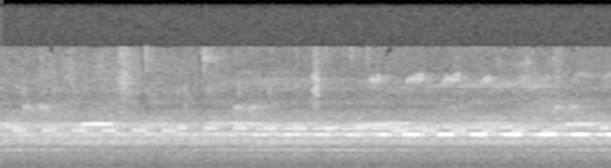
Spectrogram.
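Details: Crickets at night beside a campsite: a steady high, thin ringing tone, with a run of rapid, evenly spaced pulsed chirps coming in over the last second or so. The background is otherwise quiet.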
